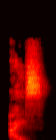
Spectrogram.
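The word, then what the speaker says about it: áis: Ais. An. O. As. A. Amos. Ais. An. This one is pronounced ice, like ice cubes.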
